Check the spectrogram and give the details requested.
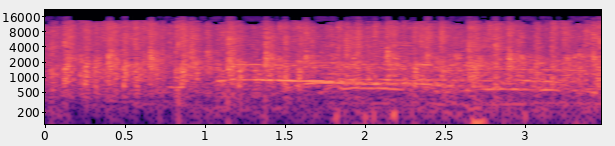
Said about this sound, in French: Bon, je voudrais qu'on applaudisse très fort … et Gérard Klein, s'il vous plaît.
